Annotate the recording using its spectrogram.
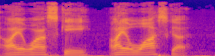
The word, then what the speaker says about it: ayahuasca: You got to hear Aaron Rodgers talk about the ayahuasca. It's spelled like Iowa with a ska at the end.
